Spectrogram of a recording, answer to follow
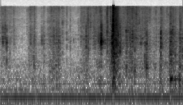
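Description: Plastic-foil snack pouch crinkling as it is handled and set down, a few short crinkles about a second and a half in.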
